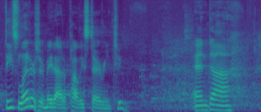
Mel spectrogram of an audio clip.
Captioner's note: audience laughing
